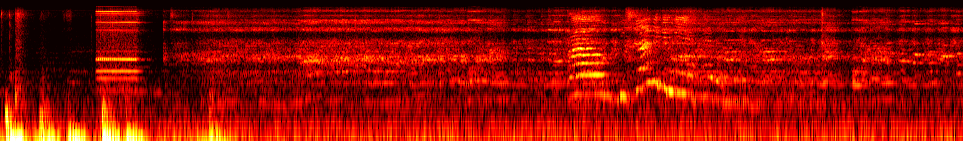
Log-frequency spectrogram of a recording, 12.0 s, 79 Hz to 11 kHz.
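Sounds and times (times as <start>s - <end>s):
electronic hum with high tones: 1.2s - 6.3s.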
